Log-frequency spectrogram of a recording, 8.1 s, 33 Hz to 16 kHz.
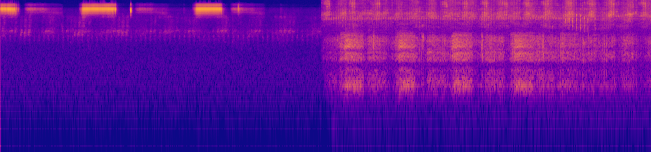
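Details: Short-tailed plump bush-cricket, Isophya brevicauda, in Muhrtal, Austria, 24 July 2022, heard through an ultrasound detector; three high, thin buzzy bursts over the first four seconds, then a loud pulsing, lower converted detector rendering of the song.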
